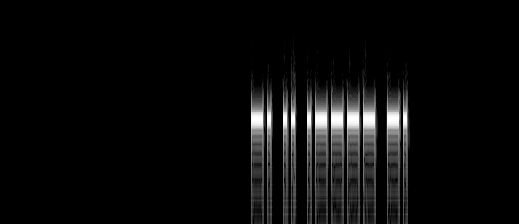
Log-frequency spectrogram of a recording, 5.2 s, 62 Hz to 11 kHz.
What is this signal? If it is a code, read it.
Morse code, heard as a keyed tone, about 30 wpm, 700 Hz. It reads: NI1N
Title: USA Call Signs - 4 Characters - Repeated 3x - 30wpm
